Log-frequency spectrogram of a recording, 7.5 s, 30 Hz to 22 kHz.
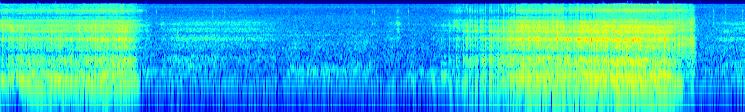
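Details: A man's heavy habitual snoring: two long, loud, rattling snores on breathing in, with a quiet pause between them. His partner reports hearing it nightly for 8 years, though he denies snoring.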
